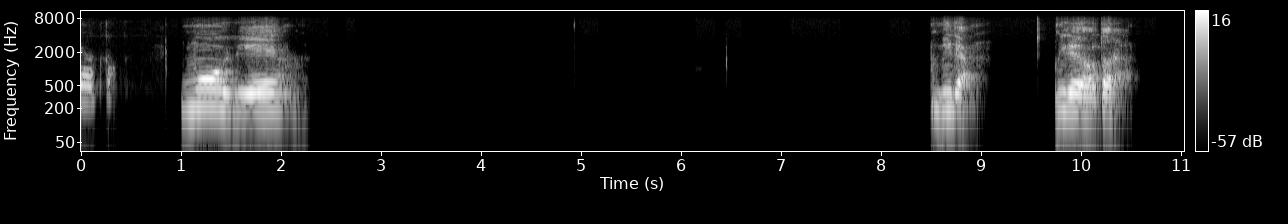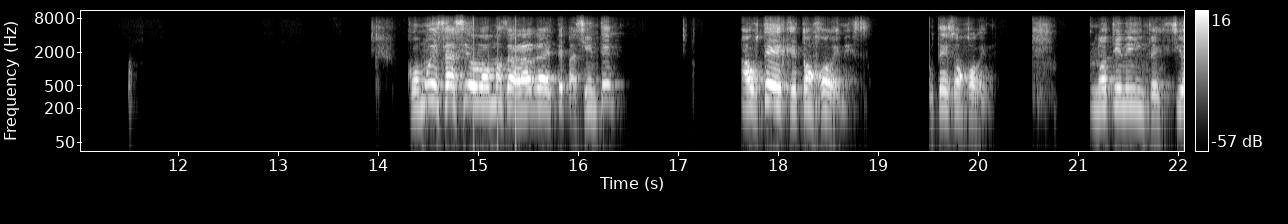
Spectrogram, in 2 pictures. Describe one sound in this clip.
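An older man speaks calmly in bursts over an online call.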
